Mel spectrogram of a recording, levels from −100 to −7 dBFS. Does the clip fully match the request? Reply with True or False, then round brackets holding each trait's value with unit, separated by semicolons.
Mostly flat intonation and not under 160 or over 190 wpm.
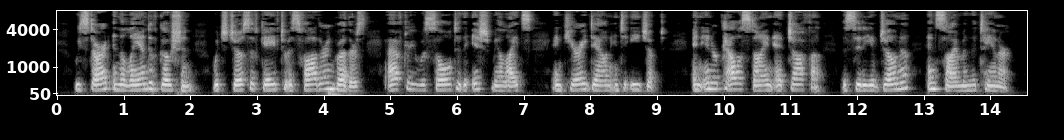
True (2.1 semitones; 170 wpm)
